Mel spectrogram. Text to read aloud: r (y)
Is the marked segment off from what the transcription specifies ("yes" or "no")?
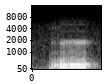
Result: no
